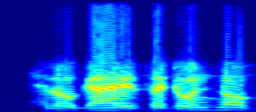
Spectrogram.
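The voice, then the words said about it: Put-on German accent, odd pitch. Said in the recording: “every time I do the German accent, I have some strange pitch in my voice ... That is spot on. That is very good.”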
